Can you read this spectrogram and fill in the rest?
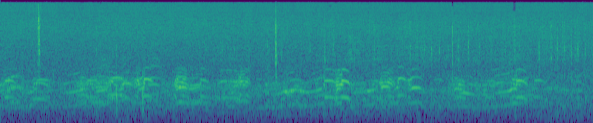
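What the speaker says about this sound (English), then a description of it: "We're hearing Canada geese" Canada geese honk at a wildlife refuge, a continuous overlapping chorus of nasal calls from a flock at moderate distance, steady and fairly faint, with no voices.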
